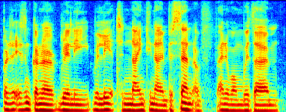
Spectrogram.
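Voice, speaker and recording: A man with a fairly low, completely flat voice hosts a casual live chat, fielding questions about surnames. He speaks haltingly, full of fillers and restarts, and thanks viewers for their gifts. His voice is getting hoarse and he keeps clearing his throat.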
